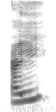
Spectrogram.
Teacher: عین کو حلق سے نکال کے پڑھیں، ای، حلق کو بند کر کے کھولیں ، ای، جلدی، یا ساکن سے پہلے زبر ہے، یا لین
